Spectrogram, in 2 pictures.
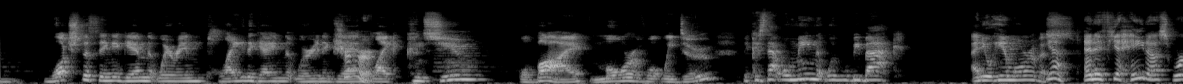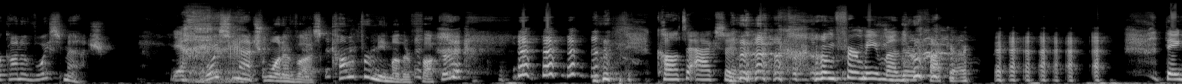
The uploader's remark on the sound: This episode was recorded with two mics instead of the necessary three, and thus, the sound quality is *fiiiiine*, but not perfect. We’ve found the wayward mic cord.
